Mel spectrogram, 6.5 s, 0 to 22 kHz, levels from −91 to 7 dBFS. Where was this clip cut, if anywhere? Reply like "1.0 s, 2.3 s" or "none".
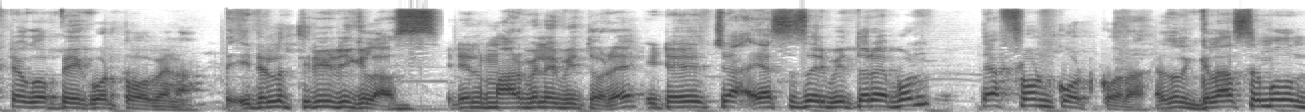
1.1 s, 2.1 s, 3.2 s, 5.7 s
